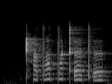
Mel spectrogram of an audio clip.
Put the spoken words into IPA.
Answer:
ʈʰ ə dˤ ə dˤ ɪ kʼ ɜ tʼ ə

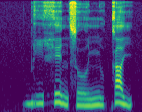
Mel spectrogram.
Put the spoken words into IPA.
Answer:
b iː˧ h eː˥˨ n s oː˩ ɲ u˧˩ k a˥˨ j

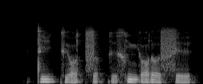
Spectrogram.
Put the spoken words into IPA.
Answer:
t i˦ kʲ ɔ˨ t͡s ɤ˨ k ɪ˨ x mʲ ɔ˦ ɾ ɤ˨ s ɪ˦

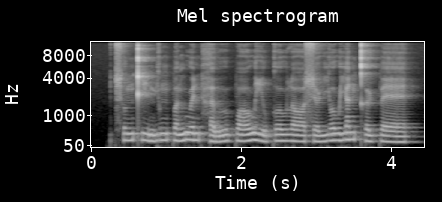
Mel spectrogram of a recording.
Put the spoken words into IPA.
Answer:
t͡sʰ ʊ˨˧ ŋ kʰ iː˨˩ m j ʊ˧ ŋ p ɐ˨˥ ŋ w ɵ˧ n h ɐ˨˩ w uː˧ p ɔː˨˥ w iː˨˩ w k o˧ w l ɔː˨ s ɵ˨˧ ɥ j o˥ w j ɐ˥ n kʰ ɵ˨˧ ɥ p ɛː˨

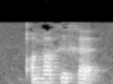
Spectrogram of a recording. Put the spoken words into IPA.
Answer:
qʼ ʊ ŋ ɑ x ɪ x æ

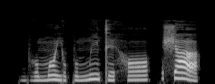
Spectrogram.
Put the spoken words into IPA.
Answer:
bʱ o m ɔ̃ j ʊ p ʊ m ĩ t e h ɔ | ʃ a

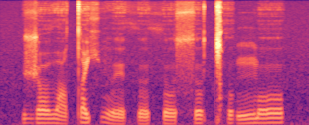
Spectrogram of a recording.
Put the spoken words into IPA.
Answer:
ʒ o˧ ðˤ e˨ tˤ o˦ ç β ɘ˨ θ ʊ˨˦ θ o˧ s ʊ˧ ǀʰ ʊ˧ ŋ͡m o˦

